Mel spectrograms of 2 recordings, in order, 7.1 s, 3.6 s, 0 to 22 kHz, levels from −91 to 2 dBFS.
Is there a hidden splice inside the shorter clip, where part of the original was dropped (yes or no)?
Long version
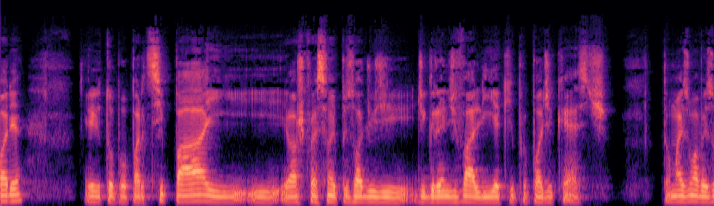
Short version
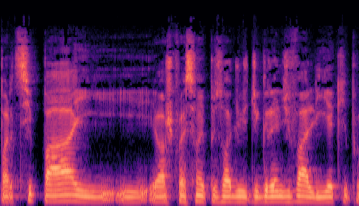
yes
